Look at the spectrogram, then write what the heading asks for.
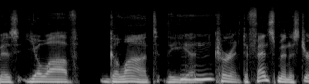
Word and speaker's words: Yoav: patriarch but it's uh the same name as yav Galant the current defense minister of Israel that's the name yav j OAB B yav is how you pronounce it yav spells his phonetically y o a v yeah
